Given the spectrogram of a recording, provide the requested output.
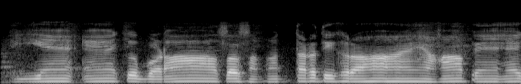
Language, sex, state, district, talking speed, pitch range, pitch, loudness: Hindi, male, Odisha, Nuapada, 125 wpm, 130-140 Hz, 135 Hz, -17 LUFS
